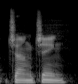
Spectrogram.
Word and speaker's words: Chongqing: How do you say it? Chongqing? Sean Kingston? – Chongqing.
